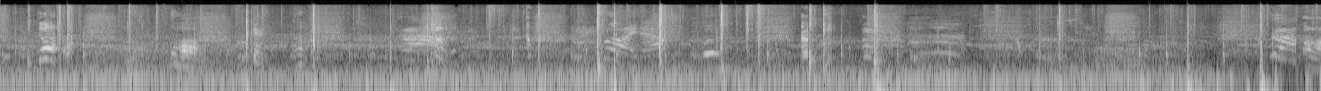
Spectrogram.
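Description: Swords and shields clash and clang in a battle.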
